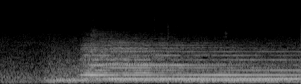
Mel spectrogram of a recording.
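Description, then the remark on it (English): A clock bell strikes at 11 o'clock on Remembrance Day during a memorial service. It strikes once, its deep, rich tone swelling in and ringing on with a long, steady hum of overtones over faint background noise. “When the clock strikes 11, the city stands still, marking the 11th hour of this Remembrance Day.”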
